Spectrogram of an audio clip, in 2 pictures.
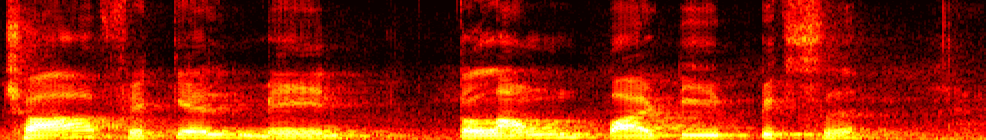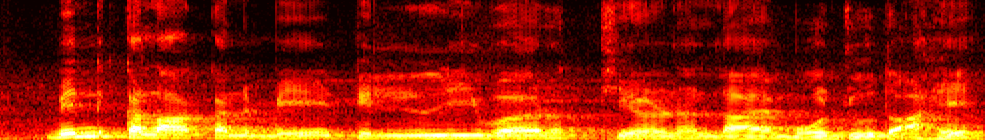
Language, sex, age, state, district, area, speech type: Sindhi, male, 60+, Maharashtra, Thane, urban, read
